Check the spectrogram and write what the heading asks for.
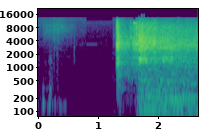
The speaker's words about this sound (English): Dual exhaust on a Chevy. Ain't no Ford. I would never hear it. You'd never hear the Ford, you'd right? You'd never hear the Ford. That's it. And you hear the engine? Real engine.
